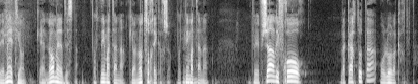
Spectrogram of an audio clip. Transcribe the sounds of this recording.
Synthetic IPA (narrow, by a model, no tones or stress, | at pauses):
be̞ːme̞tjon | anilo̞ːme̞ʁedzest̪amnot̪nimat̪anakiluanilo̞t͡so̞χe̞kaχʃavnot̪nimat̪ana | veːfʃaʁlifχo̞ʁ | lakaχat̪o̞taolo̞lakḁχḁt̪o̥t̪ḁ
